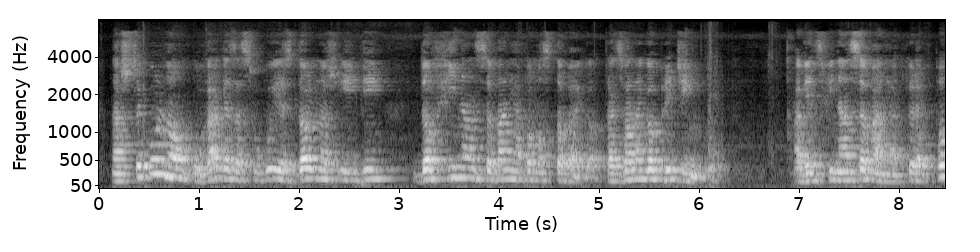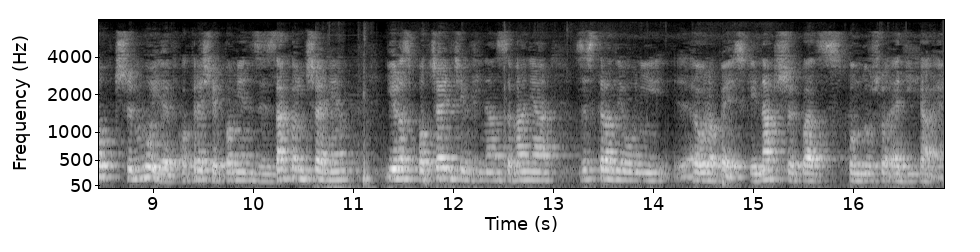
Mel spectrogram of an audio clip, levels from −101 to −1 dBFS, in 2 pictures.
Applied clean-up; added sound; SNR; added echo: neural separator model SepFormer DNS4.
